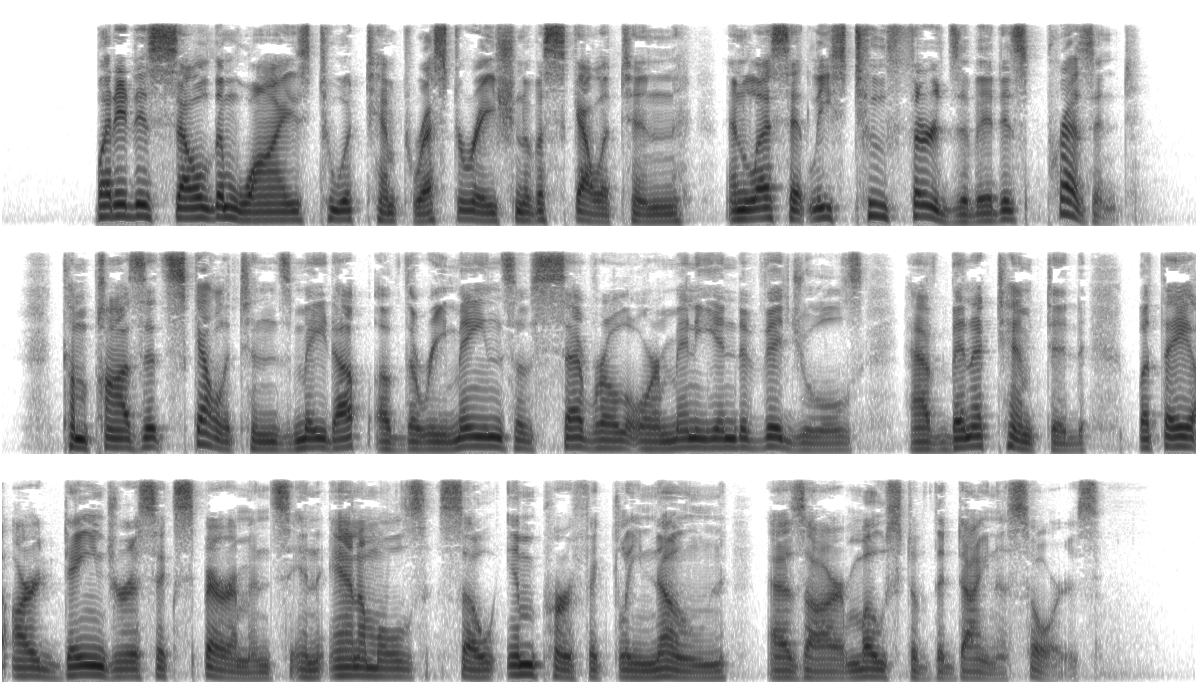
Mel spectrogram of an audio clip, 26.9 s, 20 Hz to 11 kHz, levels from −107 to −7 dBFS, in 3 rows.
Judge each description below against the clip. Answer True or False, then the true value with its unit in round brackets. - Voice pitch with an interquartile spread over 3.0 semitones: True (4.7 semitones)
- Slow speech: True (115 wpm)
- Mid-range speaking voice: False (115 Hz)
